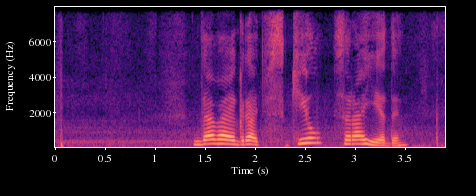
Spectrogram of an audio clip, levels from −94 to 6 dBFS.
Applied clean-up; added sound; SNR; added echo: none; none; none; none.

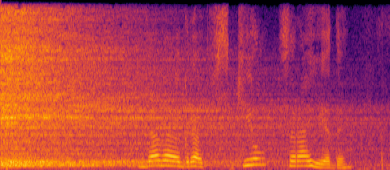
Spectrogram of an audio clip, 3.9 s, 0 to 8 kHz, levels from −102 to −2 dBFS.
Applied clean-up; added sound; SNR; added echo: none; Crash cymbal; -3 dB; none.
